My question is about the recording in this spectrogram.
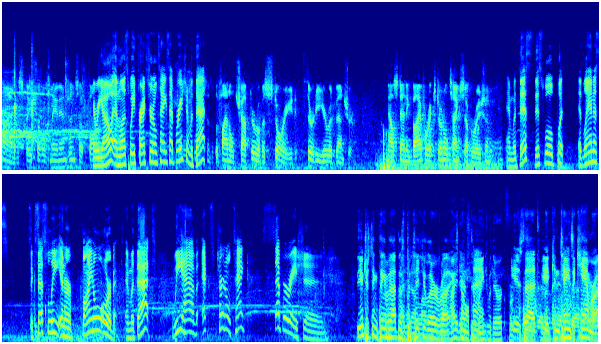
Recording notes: The entire team gathered at the Kennedy Space Center to broadcast live coverage of the final space shuttle launch. The final flight of the shuttle program can be heard directly from our own microphones as we narrate the 8 and 1/2 minute climb to orbit which Atlantis performed. Live from the Kennedy Space Center in Cape Canaveral, Florida.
